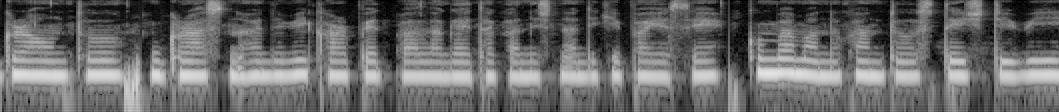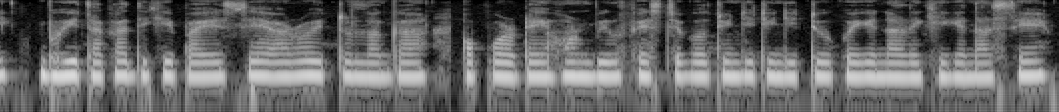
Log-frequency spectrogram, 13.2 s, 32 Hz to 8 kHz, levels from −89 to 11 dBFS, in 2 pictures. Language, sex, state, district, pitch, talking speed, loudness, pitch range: Nagamese, female, Nagaland, Kohima, 190 Hz, 175 wpm, -15 LUFS, 185-195 Hz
